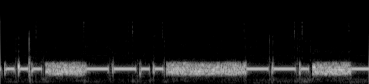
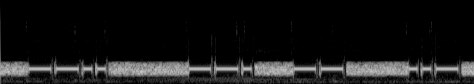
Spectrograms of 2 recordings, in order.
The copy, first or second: first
